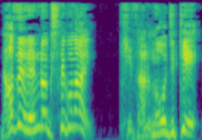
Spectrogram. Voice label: voice, dubbing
